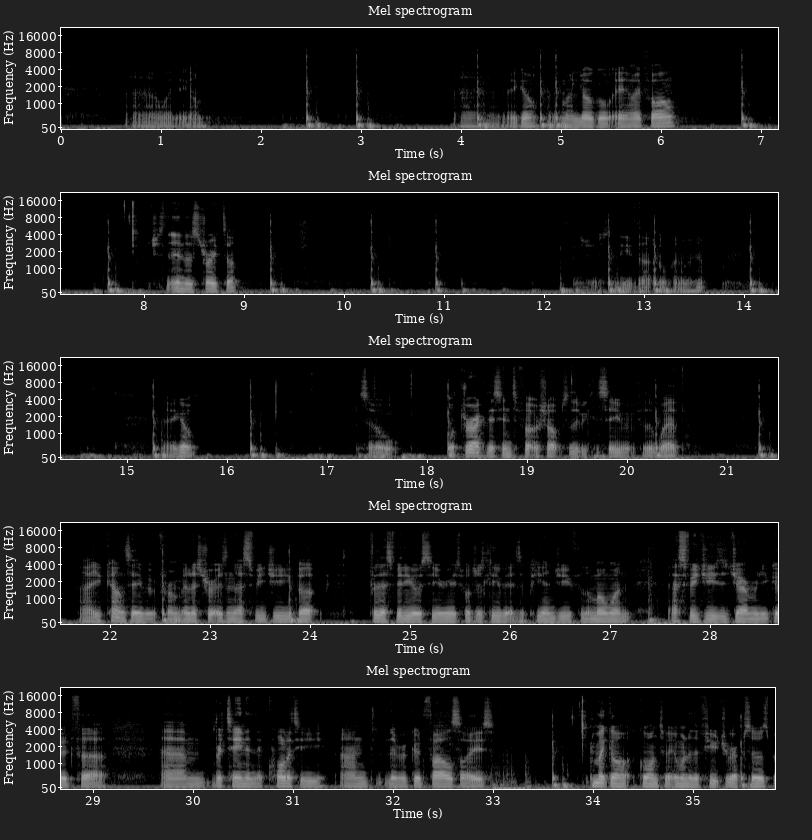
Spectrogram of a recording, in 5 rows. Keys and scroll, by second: 7.8 super+w, 14.6 super+w, 16.9 super+Tab, 19.5 super+c.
